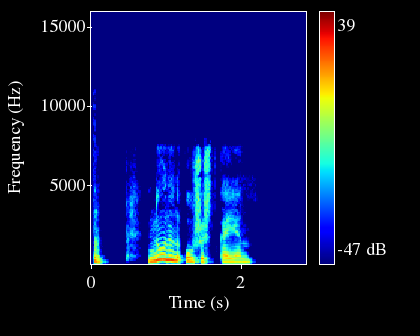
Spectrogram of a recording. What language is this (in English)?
Mari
